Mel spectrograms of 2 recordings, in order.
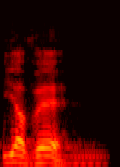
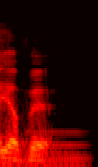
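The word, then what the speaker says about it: Yahweh: Original tem as letras Y, H, W, H. E a gente, para poder pronunciar esse nome, a gente fala Yahé, né? trazendo assim como Yeshua virou Jesus, eh, Yahvé virou Jeová, mas você pode falar Yahé.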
